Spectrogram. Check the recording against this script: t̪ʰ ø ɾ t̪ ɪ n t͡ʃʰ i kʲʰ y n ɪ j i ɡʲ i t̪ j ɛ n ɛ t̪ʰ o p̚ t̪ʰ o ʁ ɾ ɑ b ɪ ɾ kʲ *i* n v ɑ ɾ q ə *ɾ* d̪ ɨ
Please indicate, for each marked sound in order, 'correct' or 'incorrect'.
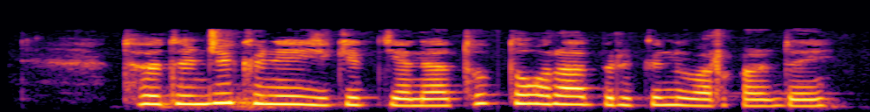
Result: incorrect, correct

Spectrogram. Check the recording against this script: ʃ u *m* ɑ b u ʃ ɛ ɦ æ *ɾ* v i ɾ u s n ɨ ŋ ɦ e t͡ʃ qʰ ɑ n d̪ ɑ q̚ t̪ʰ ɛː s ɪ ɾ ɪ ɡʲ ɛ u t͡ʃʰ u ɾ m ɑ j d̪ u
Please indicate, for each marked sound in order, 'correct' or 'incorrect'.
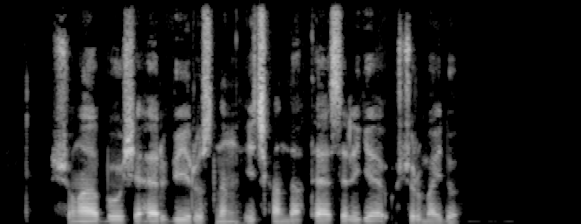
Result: incorrect, correct

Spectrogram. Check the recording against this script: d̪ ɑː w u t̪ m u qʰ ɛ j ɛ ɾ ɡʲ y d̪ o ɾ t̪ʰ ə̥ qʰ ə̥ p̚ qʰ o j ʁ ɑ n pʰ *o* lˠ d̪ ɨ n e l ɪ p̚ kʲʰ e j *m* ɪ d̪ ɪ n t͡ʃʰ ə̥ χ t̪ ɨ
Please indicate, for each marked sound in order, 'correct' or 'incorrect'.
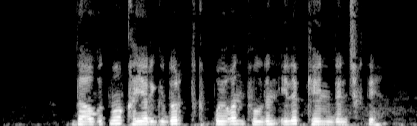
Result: incorrect, incorrect

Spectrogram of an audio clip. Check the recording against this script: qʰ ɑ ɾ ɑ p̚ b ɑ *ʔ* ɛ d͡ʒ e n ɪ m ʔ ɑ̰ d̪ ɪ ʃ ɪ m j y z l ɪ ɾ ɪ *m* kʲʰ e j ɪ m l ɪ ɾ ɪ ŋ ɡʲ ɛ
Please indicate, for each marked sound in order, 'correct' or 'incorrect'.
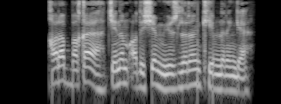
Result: incorrect, incorrect

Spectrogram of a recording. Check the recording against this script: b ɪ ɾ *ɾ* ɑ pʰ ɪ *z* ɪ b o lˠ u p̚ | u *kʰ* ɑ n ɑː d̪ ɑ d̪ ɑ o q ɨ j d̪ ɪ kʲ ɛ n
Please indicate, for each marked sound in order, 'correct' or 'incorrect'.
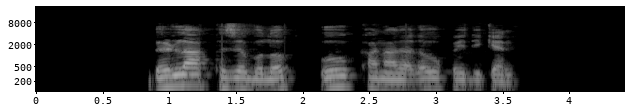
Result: incorrect, correct, correct

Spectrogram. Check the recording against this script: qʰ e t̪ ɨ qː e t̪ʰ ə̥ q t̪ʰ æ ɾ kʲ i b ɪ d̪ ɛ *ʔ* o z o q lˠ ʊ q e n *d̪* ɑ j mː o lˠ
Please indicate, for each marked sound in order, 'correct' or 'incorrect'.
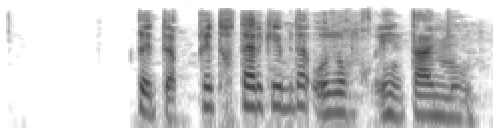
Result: correct, incorrect

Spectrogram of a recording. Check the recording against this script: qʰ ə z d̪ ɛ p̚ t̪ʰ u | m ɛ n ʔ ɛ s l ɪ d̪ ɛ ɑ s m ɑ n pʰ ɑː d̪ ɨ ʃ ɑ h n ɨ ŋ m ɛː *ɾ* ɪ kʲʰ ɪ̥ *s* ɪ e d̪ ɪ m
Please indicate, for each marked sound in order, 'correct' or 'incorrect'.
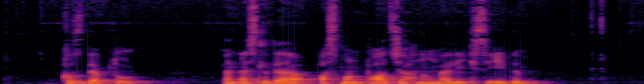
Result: incorrect, correct

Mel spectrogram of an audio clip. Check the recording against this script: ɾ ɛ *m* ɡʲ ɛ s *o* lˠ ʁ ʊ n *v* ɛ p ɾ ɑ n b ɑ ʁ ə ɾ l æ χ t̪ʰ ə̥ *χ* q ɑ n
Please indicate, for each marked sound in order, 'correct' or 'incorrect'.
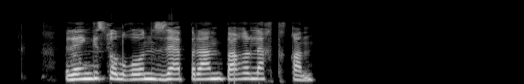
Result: incorrect, correct, incorrect, incorrect

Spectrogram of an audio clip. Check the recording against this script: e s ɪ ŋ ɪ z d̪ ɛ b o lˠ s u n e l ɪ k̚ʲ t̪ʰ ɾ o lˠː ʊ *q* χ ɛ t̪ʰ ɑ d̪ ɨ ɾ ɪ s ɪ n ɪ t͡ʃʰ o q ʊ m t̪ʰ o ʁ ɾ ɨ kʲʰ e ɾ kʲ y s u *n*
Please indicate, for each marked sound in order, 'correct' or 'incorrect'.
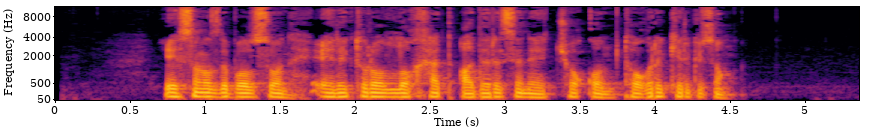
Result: correct, incorrect

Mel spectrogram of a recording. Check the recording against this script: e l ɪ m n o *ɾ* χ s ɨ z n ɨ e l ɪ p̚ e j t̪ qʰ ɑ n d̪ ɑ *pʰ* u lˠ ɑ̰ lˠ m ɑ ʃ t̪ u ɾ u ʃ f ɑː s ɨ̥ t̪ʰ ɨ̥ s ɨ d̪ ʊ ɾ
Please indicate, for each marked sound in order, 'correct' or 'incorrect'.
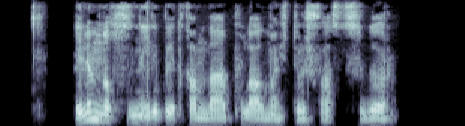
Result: incorrect, correct

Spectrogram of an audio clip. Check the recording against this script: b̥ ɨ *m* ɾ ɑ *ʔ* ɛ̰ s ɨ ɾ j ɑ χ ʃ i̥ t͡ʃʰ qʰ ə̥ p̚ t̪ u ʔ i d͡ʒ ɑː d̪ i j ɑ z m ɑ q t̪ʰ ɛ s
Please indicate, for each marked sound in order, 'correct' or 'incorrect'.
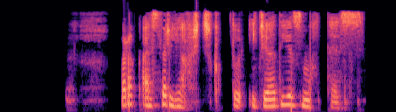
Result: incorrect, incorrect

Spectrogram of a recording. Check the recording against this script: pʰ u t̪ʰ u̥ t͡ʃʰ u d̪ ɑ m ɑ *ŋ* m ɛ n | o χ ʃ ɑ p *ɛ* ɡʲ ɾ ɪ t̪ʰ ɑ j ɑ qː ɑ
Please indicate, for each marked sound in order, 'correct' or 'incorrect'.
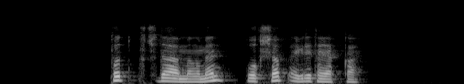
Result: correct, correct

